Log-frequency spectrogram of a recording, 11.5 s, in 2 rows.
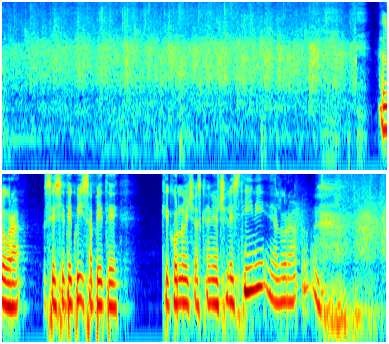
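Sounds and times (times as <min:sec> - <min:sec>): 
audience applauding: 0:00.0 - 0:05.3, 0:10.2 - 0:11.5
speech: 0:05.7 - 0:11.0.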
